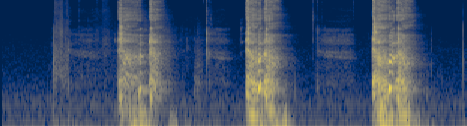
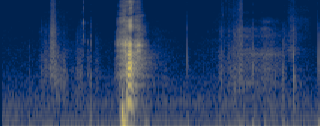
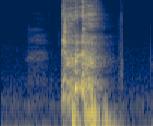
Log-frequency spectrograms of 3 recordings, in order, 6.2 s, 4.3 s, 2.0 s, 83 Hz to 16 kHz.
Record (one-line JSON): {"three_cough_length": "6.2 s", "three_cough_amplitude": 16396, "three_cough_signal_mean_std_ratio": 0.36, "exhalation_length": "4.3 s", "exhalation_amplitude": 13364, "exhalation_signal_mean_std_ratio": 0.17, "cough_length": "2.0 s", "cough_amplitude": 15761, "cough_signal_mean_std_ratio": 0.4, "survey_phase": "beta (2021-08-13 to 2022-03-07)", "age": "45-64", "gender": "Female", "wearing_mask": "No", "symptom_runny_or_blocked_nose": true, "symptom_abdominal_pain": true, "symptom_headache": true, "symptom_change_to_sense_of_smell_or_taste": true, "symptom_loss_of_taste": true, "symptom_onset": "5 days", "smoker_status": "Ex-smoker", "respiratory_condition_asthma": false, "respiratory_condition_other": false, "recruitment_source": "Test and Trace", "submission_delay": "2 days", "covid_test_result": "Positive", "covid_test_method": "RT-qPCR", "covid_ct_value": 20.3, "covid_ct_gene": "ORF1ab gene"}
